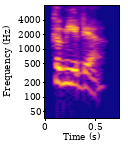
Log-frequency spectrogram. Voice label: "camellia", Indian

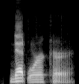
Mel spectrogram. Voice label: "networker", American

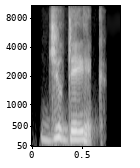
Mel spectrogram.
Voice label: "Judaic", Indian

